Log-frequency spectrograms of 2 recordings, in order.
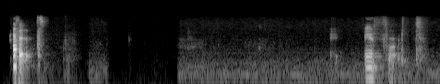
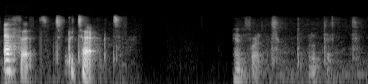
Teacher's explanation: Emphasis on the first syllable in an effort to protect.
